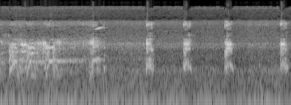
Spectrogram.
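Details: Domestic dog barking to be let through a door, after a whining, harmonic opening second; then sharp single barks about every second, with a steady low hum underneath.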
